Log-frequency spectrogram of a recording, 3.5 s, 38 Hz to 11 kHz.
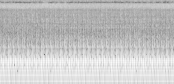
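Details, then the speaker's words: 1994 Honda Magna 750 VF750C, cold, on choke, running with the airbox removed and unbaffled factory pipes. A steady, even, deep burble at fast idle with no stumbles or knocks. "Hey, she sounds good. She sounds great. I'm surprised she's running so well without the airbox on. Let her warm up till choke can be turned off."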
